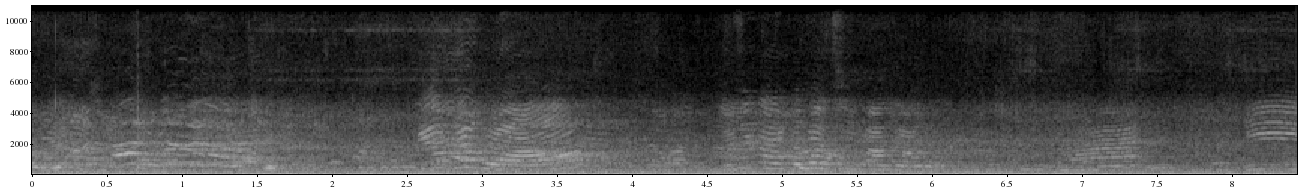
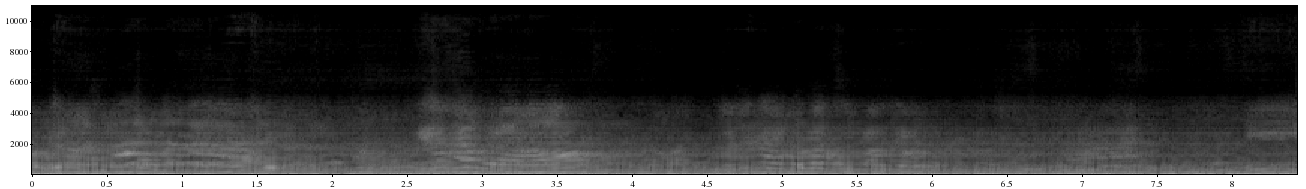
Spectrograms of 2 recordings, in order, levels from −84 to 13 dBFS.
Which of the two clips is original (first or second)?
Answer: first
